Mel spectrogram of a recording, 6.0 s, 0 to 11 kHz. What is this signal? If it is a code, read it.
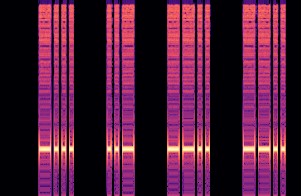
Morse code, heard as a keyed tone, about 16 wpm, spaced as for 9 wpm, 800 Hz. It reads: BUZZ
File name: Special INGs-mp3s / Special INGs-mp3s / Fast ing @15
